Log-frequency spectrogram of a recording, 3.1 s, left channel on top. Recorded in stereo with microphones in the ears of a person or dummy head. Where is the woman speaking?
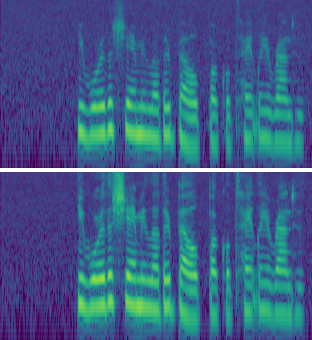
75° right (ahead or behind); by 3.0 s 25° right (ahead or behind).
